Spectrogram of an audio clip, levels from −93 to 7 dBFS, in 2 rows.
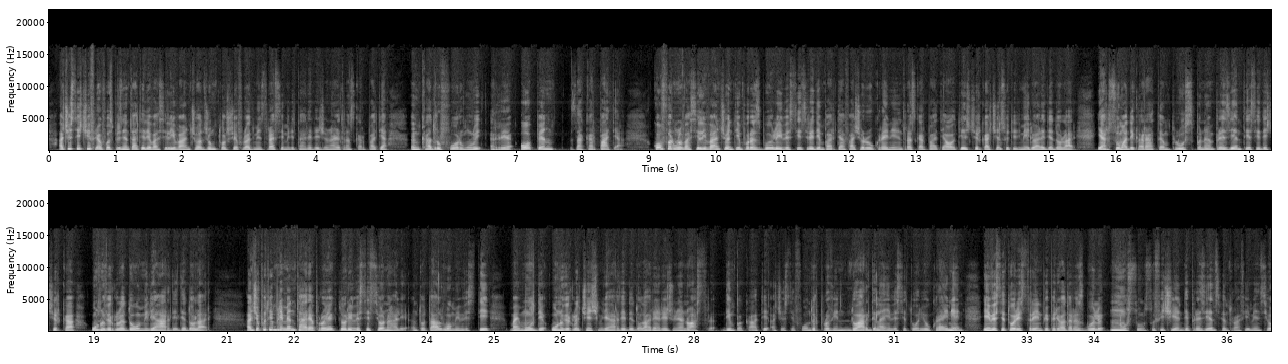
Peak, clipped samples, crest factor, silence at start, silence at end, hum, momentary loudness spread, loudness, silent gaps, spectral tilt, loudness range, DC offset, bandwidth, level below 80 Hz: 0 dBFS; under 0.1%; 22 dB; 0.05 s; 0 s; none; 10 LU; -23 LUFS; none; -6 dB/octave; 5 LU; under 0.1%; 16 kHz; -60 dBFS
